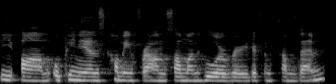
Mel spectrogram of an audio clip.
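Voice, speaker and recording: A woman with a Korean accent speaks at a fairly low pitch in a very clean recording with a silent background. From South Korea. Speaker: workplace researcher. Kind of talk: panel interview.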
